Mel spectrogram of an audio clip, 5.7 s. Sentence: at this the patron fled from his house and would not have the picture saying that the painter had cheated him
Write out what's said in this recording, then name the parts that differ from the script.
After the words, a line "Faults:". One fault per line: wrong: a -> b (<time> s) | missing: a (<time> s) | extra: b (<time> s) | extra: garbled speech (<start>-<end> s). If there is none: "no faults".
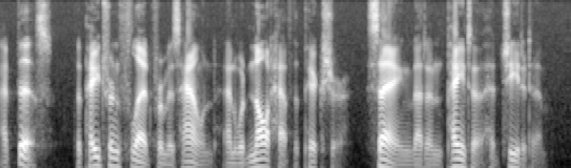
at this the patron fled from his hound and would not have the picture saying that an painter had cheated him
Faults:
wrong: house -> hound (1.8 s)
wrong: the -> an (4.3 s)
